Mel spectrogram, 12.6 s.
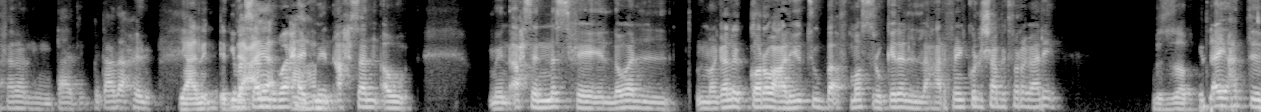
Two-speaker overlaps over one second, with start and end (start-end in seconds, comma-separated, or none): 2.1-3.4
